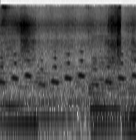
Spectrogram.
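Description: Background music: a light melody of short repeated notes over sustained bass notes. Two short hissing rustles cut in, about a third of a second in and again near the end.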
